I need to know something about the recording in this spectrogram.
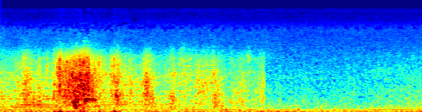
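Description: Scuffle sounds on an old film soundtrack: rough shuffling and scraping with a brief grunt about a second in. It fades out after about two and a half seconds, leaving only a faint low hum.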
